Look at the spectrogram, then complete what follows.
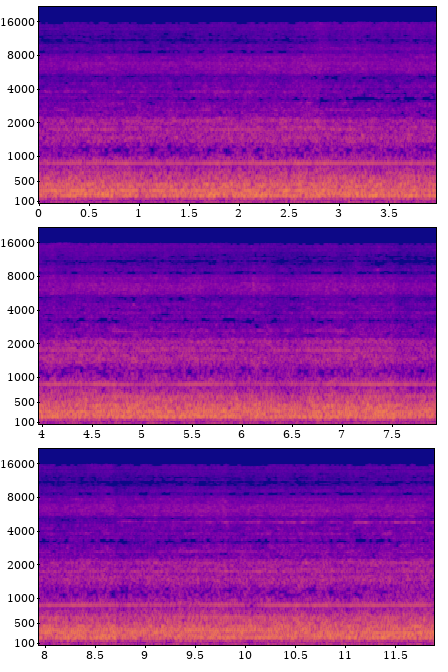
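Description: Heavy diesel engines of large mining bulldozers and a haul truck running in a steady drone, unchanging throughout.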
